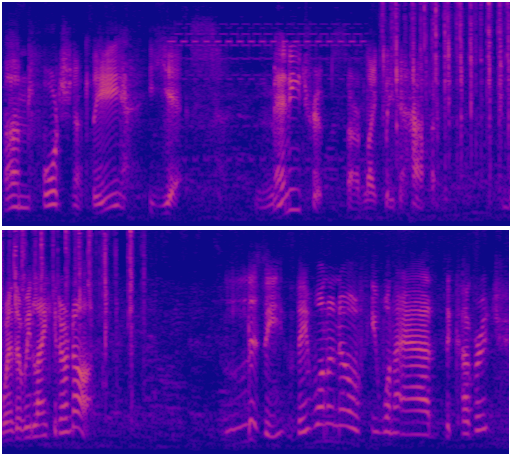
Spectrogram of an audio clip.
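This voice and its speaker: A man's voice: on the high side, expressive, moderate pace, fairly bright tone, poor audio. An actor playing a polite, flustered older male scientist in an audio drama, speaking formally with hesitant, wry phrasing. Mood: resigned. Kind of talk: audio drama phone-call acting.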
